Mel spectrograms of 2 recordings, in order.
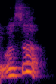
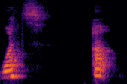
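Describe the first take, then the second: First: The sounds run together into one blended word. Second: Each word is said separately and carefully. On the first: "We say" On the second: "we don't often say"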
